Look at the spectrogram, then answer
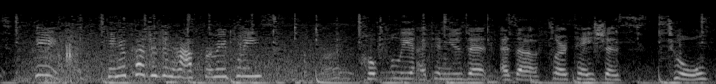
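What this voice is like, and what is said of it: Strong Brazilian accent. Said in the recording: “I have a very strong Brazilian accent.”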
